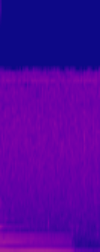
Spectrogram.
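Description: An acoustic guitar fretted with the index finger on the second fret rings out as one sustained, mellow tone that slowly fades, then a fresh pluck sounds right at the end.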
